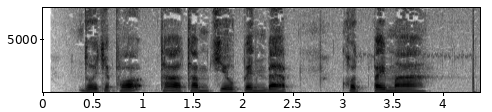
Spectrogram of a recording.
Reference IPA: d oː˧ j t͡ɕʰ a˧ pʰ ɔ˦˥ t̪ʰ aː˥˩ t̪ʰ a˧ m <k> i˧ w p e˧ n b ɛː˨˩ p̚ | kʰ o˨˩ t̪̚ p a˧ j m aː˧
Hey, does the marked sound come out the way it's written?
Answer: no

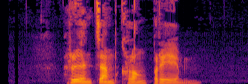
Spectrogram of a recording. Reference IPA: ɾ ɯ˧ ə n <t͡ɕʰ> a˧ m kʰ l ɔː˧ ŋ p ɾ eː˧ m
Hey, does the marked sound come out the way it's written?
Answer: no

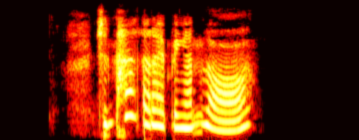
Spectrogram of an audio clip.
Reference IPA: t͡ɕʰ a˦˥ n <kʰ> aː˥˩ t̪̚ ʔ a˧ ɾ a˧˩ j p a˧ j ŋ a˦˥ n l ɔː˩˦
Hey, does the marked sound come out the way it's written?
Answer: no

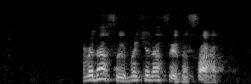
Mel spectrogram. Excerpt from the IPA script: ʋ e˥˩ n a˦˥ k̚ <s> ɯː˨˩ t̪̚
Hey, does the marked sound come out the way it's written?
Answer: yes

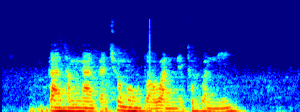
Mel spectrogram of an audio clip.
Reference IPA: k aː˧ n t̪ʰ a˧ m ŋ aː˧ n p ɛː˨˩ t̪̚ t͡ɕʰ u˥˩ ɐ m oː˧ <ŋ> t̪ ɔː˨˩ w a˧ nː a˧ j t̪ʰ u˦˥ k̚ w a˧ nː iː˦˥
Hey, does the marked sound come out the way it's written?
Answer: yes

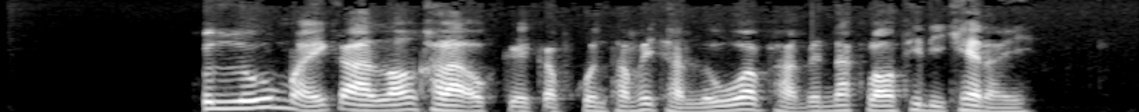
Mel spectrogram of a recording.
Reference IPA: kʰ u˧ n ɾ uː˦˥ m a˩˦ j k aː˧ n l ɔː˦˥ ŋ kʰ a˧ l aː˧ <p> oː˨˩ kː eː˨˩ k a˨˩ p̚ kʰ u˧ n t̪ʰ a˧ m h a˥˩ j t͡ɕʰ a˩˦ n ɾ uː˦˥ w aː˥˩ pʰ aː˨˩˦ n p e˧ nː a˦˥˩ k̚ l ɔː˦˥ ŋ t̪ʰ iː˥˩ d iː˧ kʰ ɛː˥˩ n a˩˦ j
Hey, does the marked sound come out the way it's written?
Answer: no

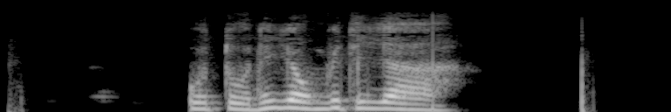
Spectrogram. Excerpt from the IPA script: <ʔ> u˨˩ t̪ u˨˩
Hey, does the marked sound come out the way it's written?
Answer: yes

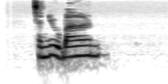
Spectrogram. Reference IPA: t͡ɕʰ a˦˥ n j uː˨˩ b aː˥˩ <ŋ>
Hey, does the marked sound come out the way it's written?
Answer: no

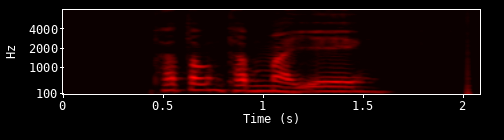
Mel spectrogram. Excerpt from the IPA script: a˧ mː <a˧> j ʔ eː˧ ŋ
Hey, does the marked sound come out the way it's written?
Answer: no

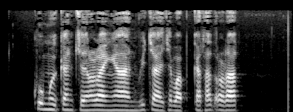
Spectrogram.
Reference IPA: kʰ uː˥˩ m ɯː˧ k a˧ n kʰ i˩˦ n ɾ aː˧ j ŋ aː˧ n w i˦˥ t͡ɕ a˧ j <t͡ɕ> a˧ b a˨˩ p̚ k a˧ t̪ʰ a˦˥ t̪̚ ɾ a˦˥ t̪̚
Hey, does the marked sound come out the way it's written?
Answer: no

